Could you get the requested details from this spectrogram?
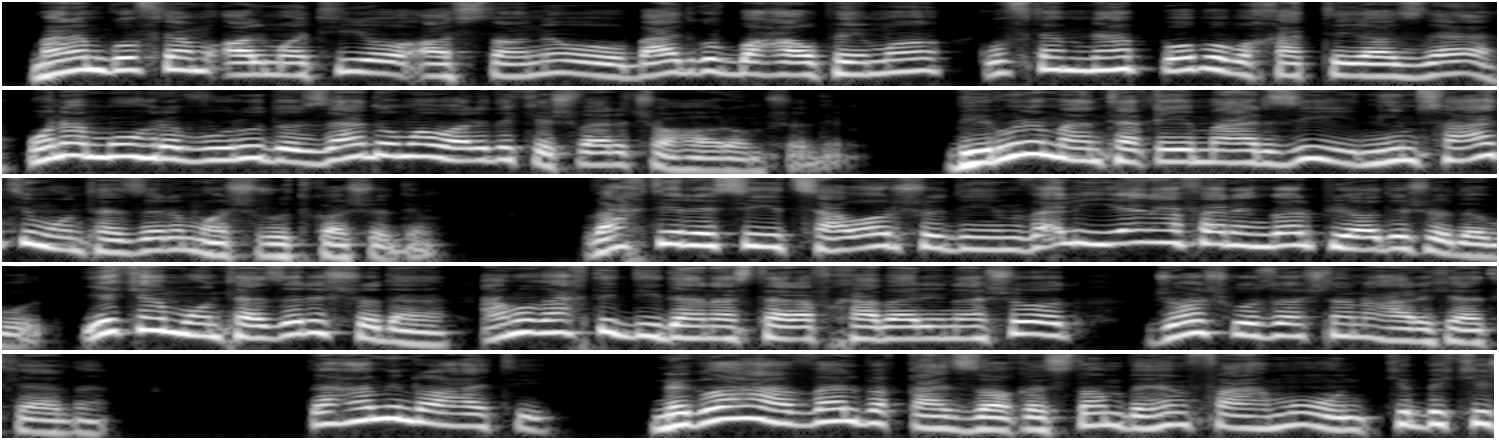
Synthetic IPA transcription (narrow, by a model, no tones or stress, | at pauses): mænæmɡo̞ft̪æmɒːlmɒːt̪ʰioʔɒːst̪ɒːne̞obæd̪ɡo̞fbɒːɦævɒːpʰe̞jmɒːɡ̥o̞ft̪æmnæb̥ɒːbɒbɒːxæt̪ʰːe̞jɒːzd̪æʔunæmːohɾe̞voɾuːd̪o̞zæd̪o̞mɒːvɒːɾe̞d̪e̞cʰe̞ʃvæɾet͡ʃʰɒɦɒ̰ːɾo̞̰mʃo̰d̪ḭːm | biːɾuːne̞mænt̪ʰæɣejemæɾziːniːmsɒːæt̪ʰiːmo̞nt̪ʰæze̞ɾemɒːʃɾut̪kʰɒːʃo̞̰d̪ḭːm | væχt̪iːɾe̞siːd̪̥sævɒːɾʃo̞d̪iːmvæliːje̞næfæɾe̞ŋɡɒːɾpʰijɒːd̪e̞ʃo̞d̪e̞bṵːd̪̥̚je̞cʰæmːo̞nt̪ʰæze̞ɾeʃːo̞d̪ænd̪ʔæmːɒːvæχt̪iːd̪iːd̪ænæz̥t̪ʰæɾæfxæbæɾiːnæʃod̪̚ | d͡ʒɒːʃɡo̞zɒːʃt̪ænoɦæɾe̞cʰæt̪ʰcʰæɾd̪æn | b̥e̞ɦæminrɒːhæt̪ʰiː | ne̞ɡɒːheævːælbe̞ɢæzːɒːɣe̞st̪ɒːnbe̞hemfæhmuːnd̪̥̚cʰe̞be̞cʰe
